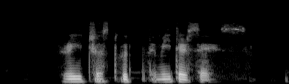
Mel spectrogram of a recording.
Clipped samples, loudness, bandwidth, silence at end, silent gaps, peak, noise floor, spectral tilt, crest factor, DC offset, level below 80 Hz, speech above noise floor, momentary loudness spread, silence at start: under 0.1%; -21 LUFS; 7.4 kHz; 0.5 s; none; -2 dBFS; -79 dBFS; -7 dB/octave; 20 dB; under 0.1%; -68 dBFS; 59 dB; 16 LU; 0.6 s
